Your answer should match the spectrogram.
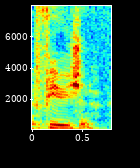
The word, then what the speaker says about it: fusion: So fusion, and there's our unstressed syllable. Maybe I'll put the stress mark there. Fusion, to remind us that the schwa is in the unstressed syllable. Okay, so it's the je sound.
